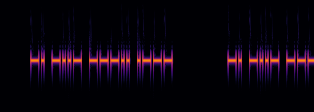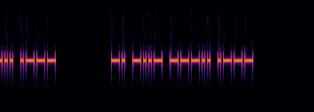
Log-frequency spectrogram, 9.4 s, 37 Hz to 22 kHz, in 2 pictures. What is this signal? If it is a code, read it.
Morse code, heard as a keyed tone, about 30 wpm, 700 Hz. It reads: NX8J NX8J NX8J
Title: USA Call Signs - 4 Characters - Repeated 3x - 30wpm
